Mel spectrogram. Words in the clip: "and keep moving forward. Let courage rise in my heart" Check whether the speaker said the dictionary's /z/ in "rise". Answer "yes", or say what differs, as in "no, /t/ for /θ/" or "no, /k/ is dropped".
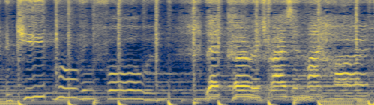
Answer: yes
